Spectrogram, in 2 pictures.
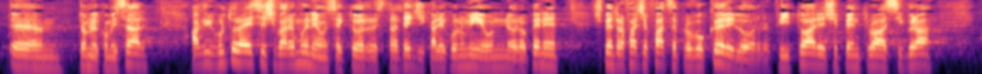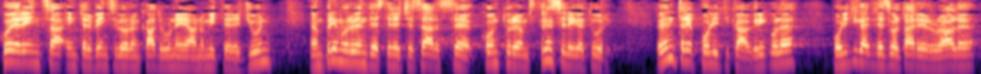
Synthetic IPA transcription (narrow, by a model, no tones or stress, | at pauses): d̪o̞mnleko̞misaraɡɾikult̪uɾaje̞st̪e̞ʃivaɾəmɨne̞unse̞k̚t̪o̞rst̪ɾat̪e̞d͡ʒikale̞ko̞no̞mije̞juniunijewɾo̞pe̞ne̞ | ʃi̥pe̞nt̪ɾuafat͡ʃe̞fat̪səpɾo̞vo̞kəɾilo̞rviːt̪oaɾe̞ʃipe̞nt̪ɾuaːsiɡuɾa | ko̞e̞ɾe̞nt̪saʔint̪e̞rve̞nt̪silo̞ɾɨŋkad̪ɾuune̞janumit̪e̞ɾe̞d͡ʒiunʲɨnpɾimurɨnd̪je̞st̪e̞ne̞t͡ʃe̞sarsəko̞nt̪uɾəmst̪ɾɨnse̞le̞ɡət̪urʲ | ɨnt̪ɾe̞po̞lit̪ikaːɡɾiko̞lə | po̞lit̪̬ikad̪e̞d̪e̞zvo̞lt̪aɾe̞ɾuɾalə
